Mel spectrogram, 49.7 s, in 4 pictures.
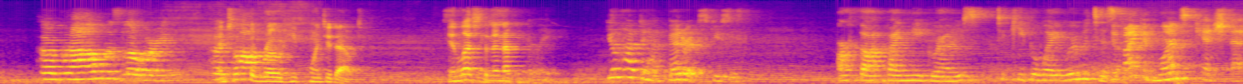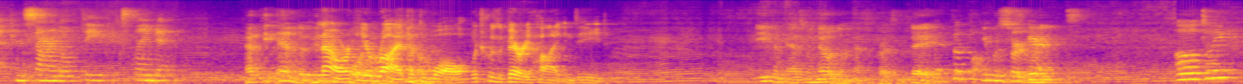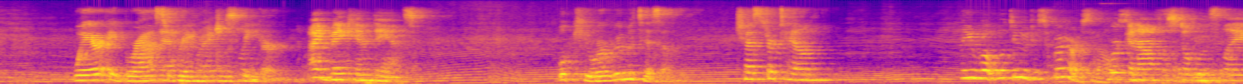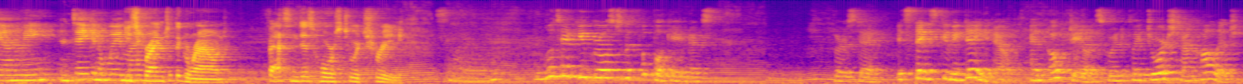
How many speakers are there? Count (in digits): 6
